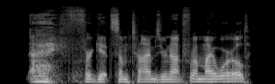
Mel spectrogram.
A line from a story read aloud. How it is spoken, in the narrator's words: I chuckled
